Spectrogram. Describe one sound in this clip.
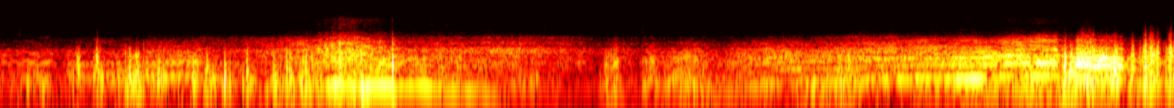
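A rally car engine revs hard and roars past close by, then fades into the distance.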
